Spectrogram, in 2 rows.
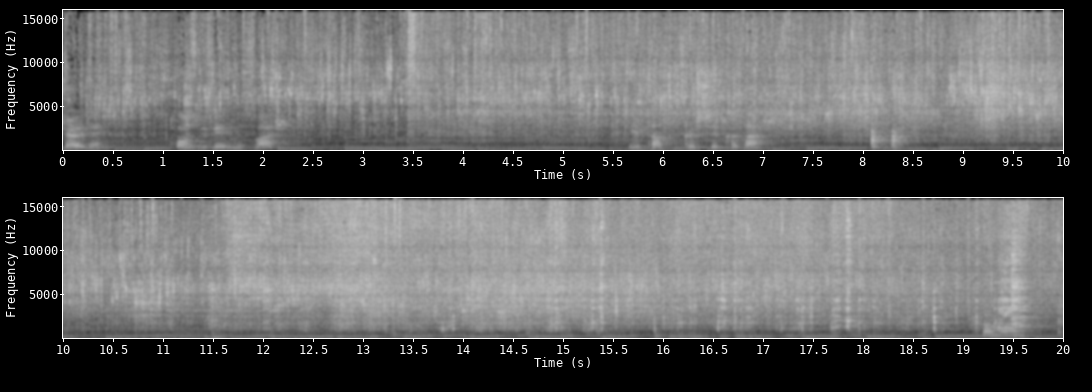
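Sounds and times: butter sizzling in a pan: 0:00.0 - 0:20.0
metal spoon clicking against pan: 0:14.6 - 0:19.8.

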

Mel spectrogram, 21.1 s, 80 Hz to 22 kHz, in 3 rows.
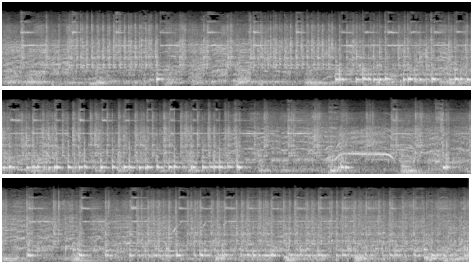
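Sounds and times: cymbals ringing: 0:00.0 - 0:21.0
fast drum roll: 0:00.0 - 0:21.0
held steady note: 0:00.0 - 0:21.0.

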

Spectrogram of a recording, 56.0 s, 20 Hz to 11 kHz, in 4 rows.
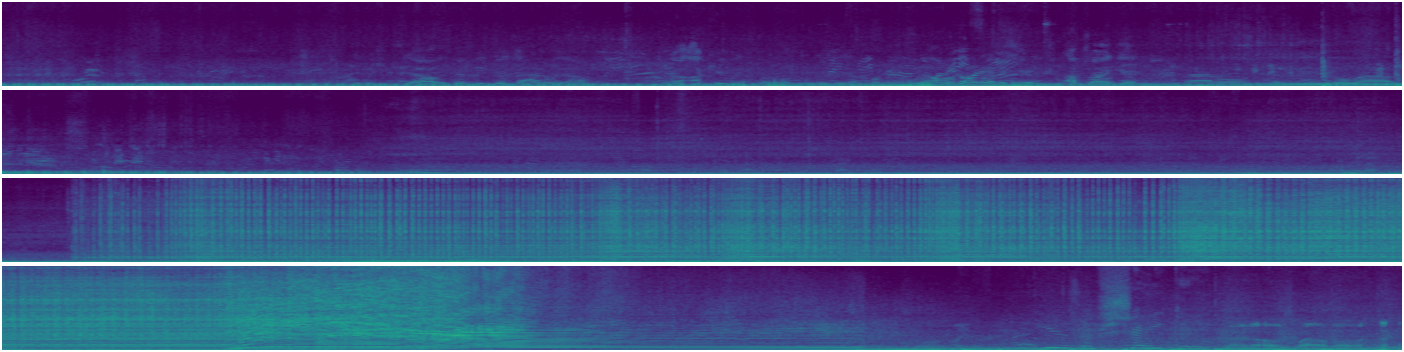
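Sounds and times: snowmobile engines idling and revving: 0:00.0 - 0:56.0
snowmobile accelerating with rising whine: 0:25.6 - 0:56.0.

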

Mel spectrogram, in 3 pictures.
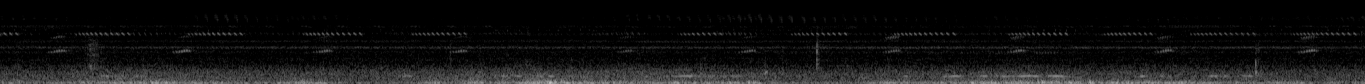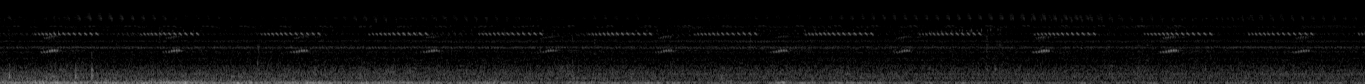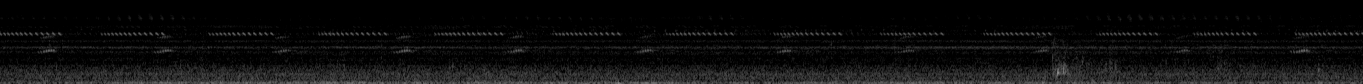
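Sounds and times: frogs calling: 0:06.2 - 0:14.6.

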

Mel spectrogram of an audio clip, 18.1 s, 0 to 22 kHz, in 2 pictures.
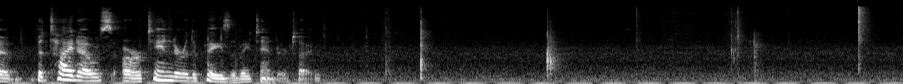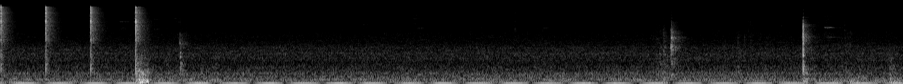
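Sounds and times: low steady hum: 0:00.0 - 0:18.0
gas burner igniter clicking: 0:08.6 - 0:10.6.

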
